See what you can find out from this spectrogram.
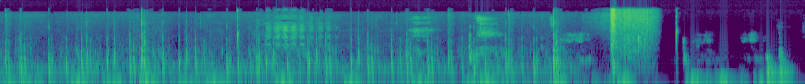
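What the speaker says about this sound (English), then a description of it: "This sheep's just staring at me." Sheep in the Minecraft video game bleat several times amid a busy stream of game sounds and footsteps, fairly close and moderately loud, with a brief harsh burst near the end.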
